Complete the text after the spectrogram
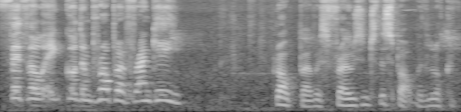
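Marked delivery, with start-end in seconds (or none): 0.1-1.8 put-on lisping old sister. Sister cheers with lisp.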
